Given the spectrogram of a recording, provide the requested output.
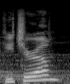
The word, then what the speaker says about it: Futurum: Futurum.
